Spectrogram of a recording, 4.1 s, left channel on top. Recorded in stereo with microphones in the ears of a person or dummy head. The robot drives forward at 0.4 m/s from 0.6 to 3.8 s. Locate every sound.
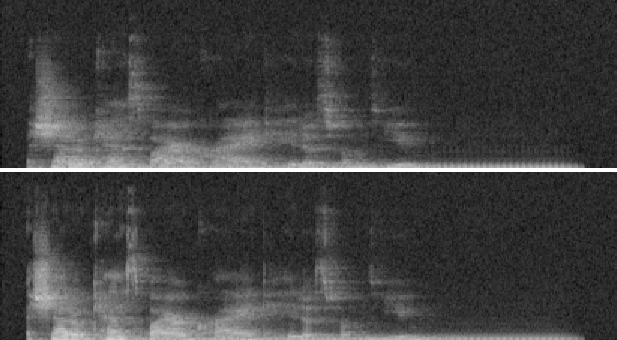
0.2 s a woman speaking: 55° right (ahead or behind), 1.0 m; by 2.9 s 30° right (ahead or behind), 1.7 m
